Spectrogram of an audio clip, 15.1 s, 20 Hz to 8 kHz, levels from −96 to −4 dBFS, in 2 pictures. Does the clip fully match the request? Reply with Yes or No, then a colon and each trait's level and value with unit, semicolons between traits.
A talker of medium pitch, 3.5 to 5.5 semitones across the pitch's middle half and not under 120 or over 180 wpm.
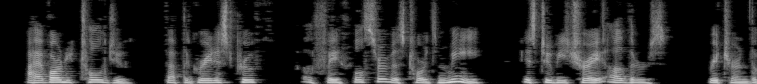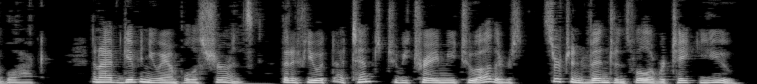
Yes: medium, 175 Hz; average, 4.3 semitones; average, 165 wpm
